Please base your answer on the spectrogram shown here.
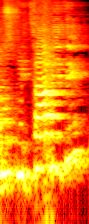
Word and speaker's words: hospitality: Now we have hospitality. The stress falls on Ta, because we have T, the last syllable, Li, the penultimate syllable, and Ta is the anti-penultimate syllable.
